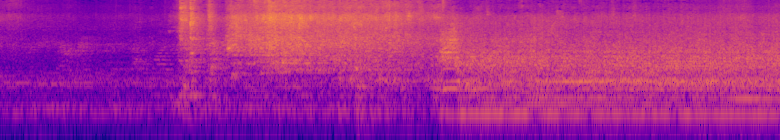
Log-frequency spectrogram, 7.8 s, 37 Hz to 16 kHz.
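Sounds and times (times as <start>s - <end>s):
toilet flushing deep underground: 1.8s - 7.7s
sustained roaring low drone like machinery: 4.4s - 7.7s.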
